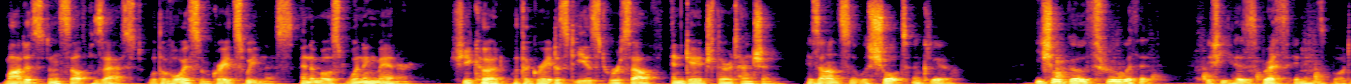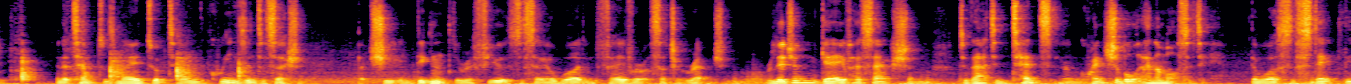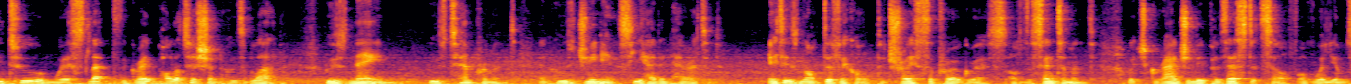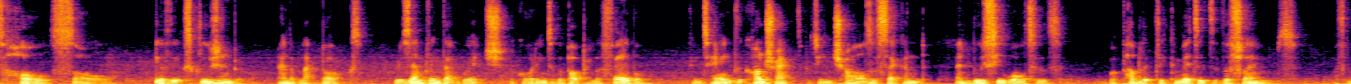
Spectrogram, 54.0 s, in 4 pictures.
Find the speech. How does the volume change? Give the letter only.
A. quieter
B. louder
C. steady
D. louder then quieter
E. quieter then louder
C.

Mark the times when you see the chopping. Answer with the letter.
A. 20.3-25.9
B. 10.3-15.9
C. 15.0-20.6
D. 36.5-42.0
B.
